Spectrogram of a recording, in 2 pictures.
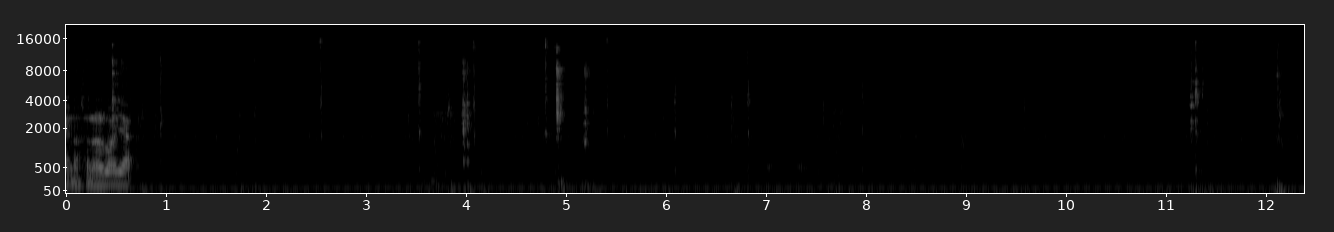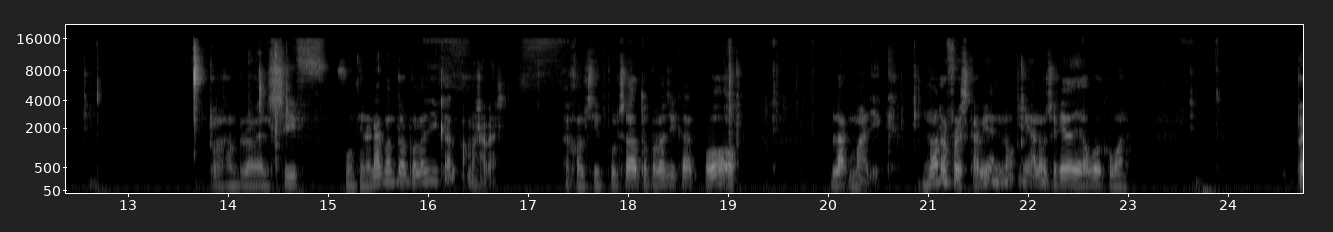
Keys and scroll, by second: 0.7-1.6 typing, 3.7 typing, 11.2 s, 14.2 super+z.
